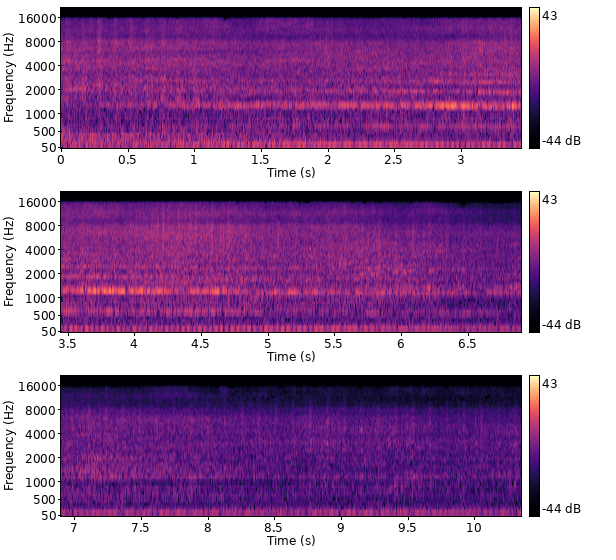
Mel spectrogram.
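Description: Diesel locomotive engine rumbling steadily as the train passes, easing somewhat after about six seconds.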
